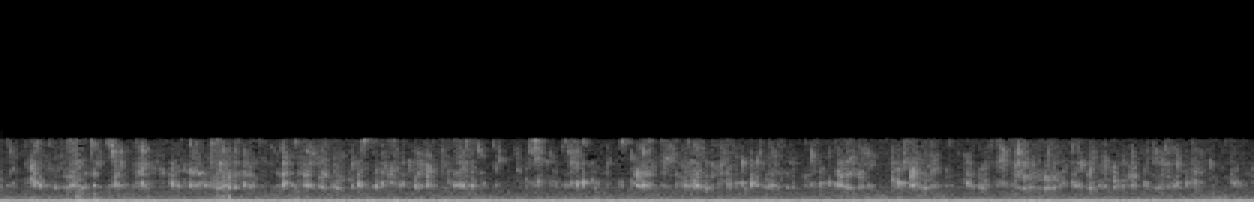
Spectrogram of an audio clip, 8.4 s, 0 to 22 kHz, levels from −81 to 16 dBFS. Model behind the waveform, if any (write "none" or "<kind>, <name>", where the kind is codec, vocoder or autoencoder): none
